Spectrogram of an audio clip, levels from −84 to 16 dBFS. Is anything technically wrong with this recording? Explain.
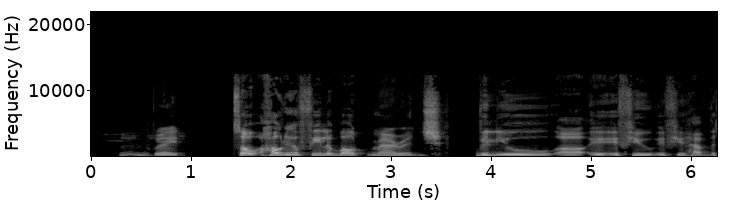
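Yes, there's a clipped start after a pause, twice. At 1.38 s, following a half-second gap, roughly 51 ms goes missing right before "how do you feel". At 3.81 s, after "you feel about marriage" and a 0.31 s pause, about 47 ms is lost the same way. The output device drops into sleep during the quiet and has to wake back up, so the next utterance bursts in abruptly with its first sounds chopped.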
